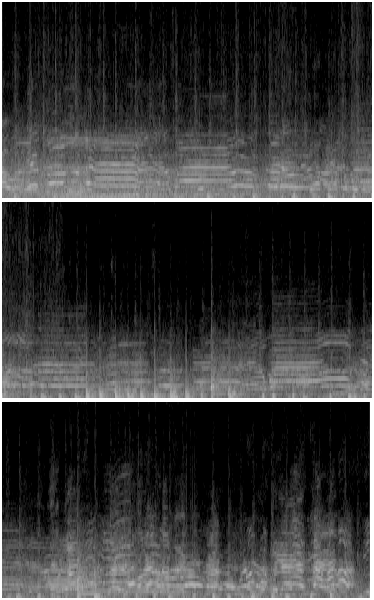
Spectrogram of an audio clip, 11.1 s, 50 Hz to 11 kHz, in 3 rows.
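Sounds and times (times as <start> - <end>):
long drawn-out called notes: 0.0 - 4.1
people talking and calling out: 0.0 - 11.0.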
